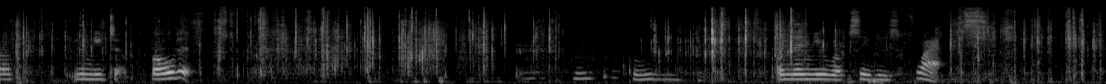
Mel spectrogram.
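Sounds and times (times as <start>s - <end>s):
paper rustling and folding: 0.0s - 11.0s.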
